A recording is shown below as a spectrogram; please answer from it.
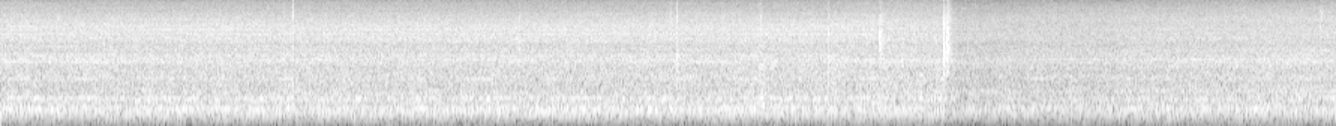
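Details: Washer-dryer on its drying test, already warm and heating: a steady, even fan whir with a soft airy hiss and no knocks or grinding, so the drying run is normal.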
